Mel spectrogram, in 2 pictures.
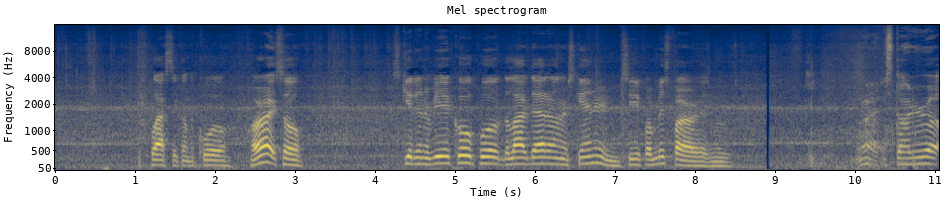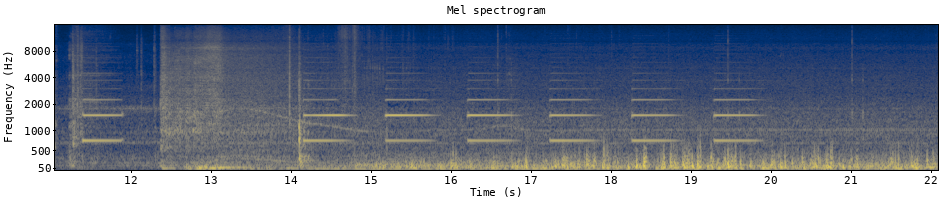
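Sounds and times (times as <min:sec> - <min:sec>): car engine cranking and idling: 0:00.0 - 0:21.4
dashboard warning chime: 0:11.4 - 0:12.8, 0:14.1 - 0:20.0.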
